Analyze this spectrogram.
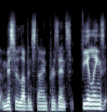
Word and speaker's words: Lovenstein: Is it Lovenstein or Lovenstein? Have I been saying it wrong this whole time? I say Stein. Most people say Steen, okay. And it does not bother me one iota.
